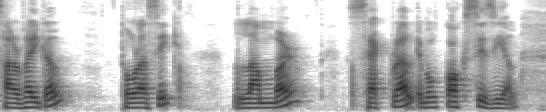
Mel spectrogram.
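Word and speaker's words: coccygeal: দেখো এগুলো শর্ট সিলেবাসে, তোমরা জানো মানুষের কশেরুকা সিরিয়ালটা হচ্ছে সার্ভাইকাল, থোরাসিক, লাম্বার, স্যাক্রাল এবং কক্সিজিয়াল। যদিও বইয়ে কক্কিজিয়াল লেখা, এটার উচ্চারণ হচ্ছে কক্সিজিয়াল।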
